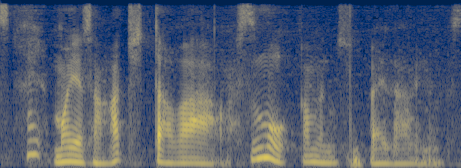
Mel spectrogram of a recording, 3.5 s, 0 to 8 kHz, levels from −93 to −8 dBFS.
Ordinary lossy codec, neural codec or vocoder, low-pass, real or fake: none; codec, 24 kHz, 0.9 kbps, WavTokenizer, medium speech release version 2; 7.2 kHz; fake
